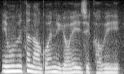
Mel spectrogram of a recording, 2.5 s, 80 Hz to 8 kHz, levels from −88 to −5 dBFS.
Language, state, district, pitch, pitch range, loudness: Idu Mishmi, Arunachal Pradesh, Lower Dibang Valley, 170 Hz, 155-200 Hz, -13 LUFS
